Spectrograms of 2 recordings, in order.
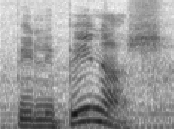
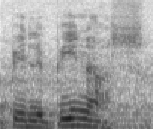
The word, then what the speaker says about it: Pilipinas: in English, we say the Philippines, and it's spelled with PH, one L, and two P's, Philippines. In the Filipino language, it's called Pilipinas. So in Filipino language, we say, nakatira ako sa Pilipinas.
